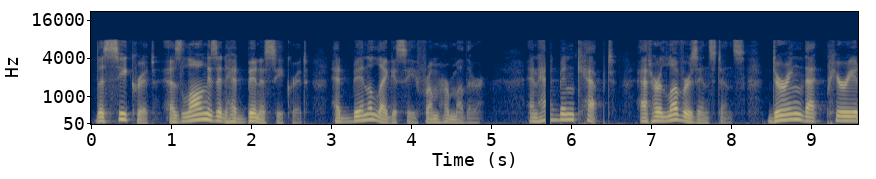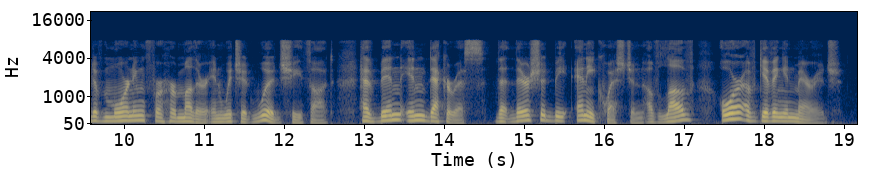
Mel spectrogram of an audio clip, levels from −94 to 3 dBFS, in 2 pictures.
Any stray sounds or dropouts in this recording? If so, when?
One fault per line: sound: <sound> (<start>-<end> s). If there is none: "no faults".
sound: dropout (5.7-5.7 s)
